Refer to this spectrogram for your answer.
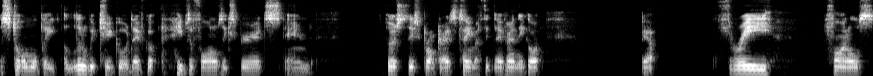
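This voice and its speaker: A man with an Australian accent speaks at a fairly slow pace, with long, frequent pauses. His fairly low voice stays monotone and flat. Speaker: sports tipster YouTuber. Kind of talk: casual sports predictions. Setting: at home, others asleep. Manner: soft-spoken.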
